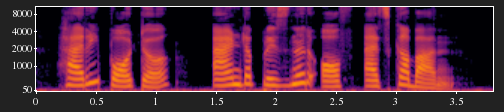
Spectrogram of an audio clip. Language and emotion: Marathi, neutral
